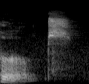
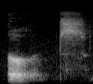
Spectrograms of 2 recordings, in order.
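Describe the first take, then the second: First: The word begins with an audible h sound. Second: The word begins with no h sound. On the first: The speaker calls it wrong. "not herbs" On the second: The speaker calls it right. "even though it has an H"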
